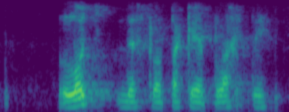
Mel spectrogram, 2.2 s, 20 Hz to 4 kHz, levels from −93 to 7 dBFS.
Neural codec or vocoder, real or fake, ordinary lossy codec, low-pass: none; real; Opus, 16 kbps; 3.6 kHz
